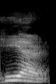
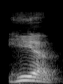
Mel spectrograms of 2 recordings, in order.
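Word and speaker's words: here: অবশ্যই কার লাগবে তাহলে এই শব্দের উচ্চারণ কি হিয়ার কি উচ্চারণ হিয়ার হেয়ার মানে কি হিয়ার মানে হচ্ছে এখানে একটা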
